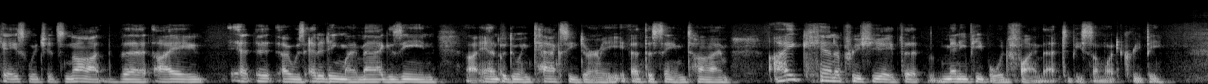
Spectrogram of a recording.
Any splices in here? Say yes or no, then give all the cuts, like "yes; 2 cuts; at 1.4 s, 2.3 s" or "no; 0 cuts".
yes; 3 cuts; at 5.0 s, 7.6 s, 9.3 s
